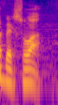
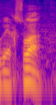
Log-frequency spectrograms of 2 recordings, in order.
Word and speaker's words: Versoix: Es, realmente está tomado de una ciudad suiza, ¿no? Que se diría Versois o Versois.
